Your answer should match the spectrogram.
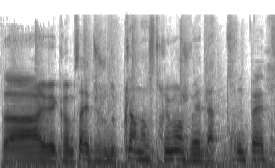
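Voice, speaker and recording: A man's voice: medium pitch, fast, over music. A man hosting a street show in a bar, chatting casually with his guests in a rambling, jokey way, full of fillers and restarts. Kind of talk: casual interview chat.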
